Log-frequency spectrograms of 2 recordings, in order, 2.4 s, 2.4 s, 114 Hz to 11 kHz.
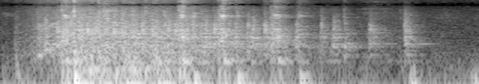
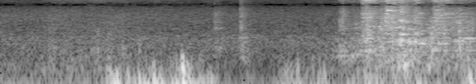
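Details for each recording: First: Powerback 5000 W gas generator with a Tecumseh engine, after a new Hipa carburetor kit (filter, spark plug, gaskets) and adding oil. It starts on choke with no spray, catching at once with a few quick firing bursts: normal start. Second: Powerback 5000 W generator with a Tecumseh engine, before repair. It won't pull-start on gas alone and fires after ether. It catches in short bursts and dies, running at about 3/4 choke but stalling fully open; suspected dirty carburetor or old gas.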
